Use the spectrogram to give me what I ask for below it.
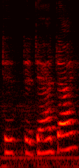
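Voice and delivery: slow, halting, rising question; hesitant child's question. Acted. Child asks mom if dad died, hesitant. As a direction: falter on the first word, lifting at the end. Child asking about father's death.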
